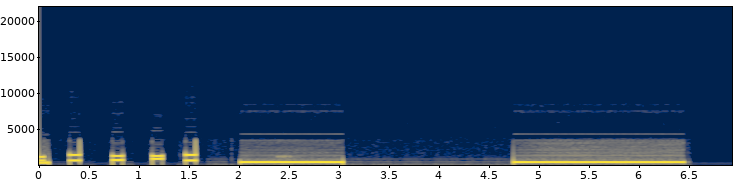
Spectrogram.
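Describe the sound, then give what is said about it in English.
A telephone number dialed on a keypad: five quick, clipped touch-tones in a rapid sequence, then two long, steady, loud tones separated by a pause, like a phone ringing on the other end. “I'm going to dial the number. Here we go.”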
